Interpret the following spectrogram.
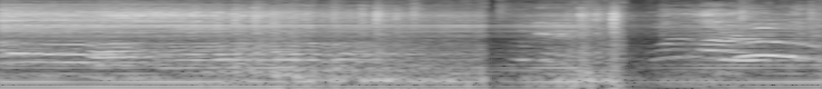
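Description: Live rock band playing loud, with electric guitars, bass guitar and drums; the sound dips briefly twice in the second half.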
